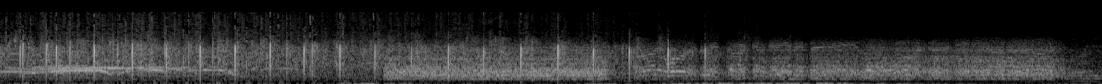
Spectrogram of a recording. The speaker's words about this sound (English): Let's get a big round of applause from the audience.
